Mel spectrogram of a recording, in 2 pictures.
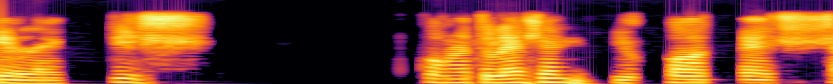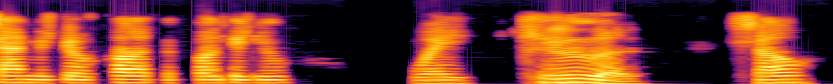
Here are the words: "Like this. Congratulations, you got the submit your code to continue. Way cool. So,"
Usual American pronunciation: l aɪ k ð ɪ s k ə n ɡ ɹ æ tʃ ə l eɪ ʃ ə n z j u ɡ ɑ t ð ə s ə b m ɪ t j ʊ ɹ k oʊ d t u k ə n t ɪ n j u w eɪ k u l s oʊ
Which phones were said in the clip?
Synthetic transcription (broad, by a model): l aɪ k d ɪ s k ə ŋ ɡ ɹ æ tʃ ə l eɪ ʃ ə n j u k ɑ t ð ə s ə m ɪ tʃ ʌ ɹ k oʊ t u k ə n t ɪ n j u w eɪ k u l s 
